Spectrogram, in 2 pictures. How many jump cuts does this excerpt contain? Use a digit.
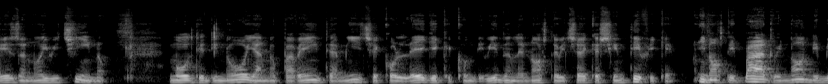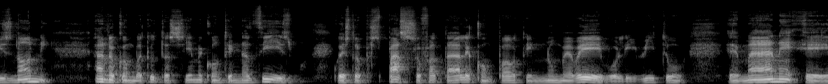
2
